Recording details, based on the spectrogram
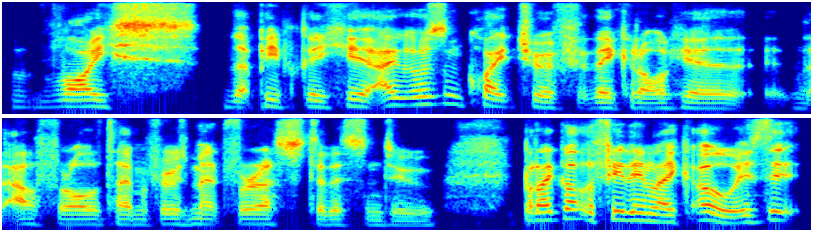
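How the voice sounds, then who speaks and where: A man chats about a film in a loose, rambling way, cursing easily and often dropping a thought halfway through. His voice sits at a middle pitch. The recording is close and dry. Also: a bit bright, no room sound. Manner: rambling, swears freely, trails off mid-sentence. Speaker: podcast co-host. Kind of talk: casual film discussion.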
